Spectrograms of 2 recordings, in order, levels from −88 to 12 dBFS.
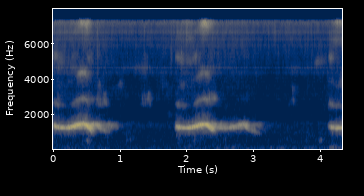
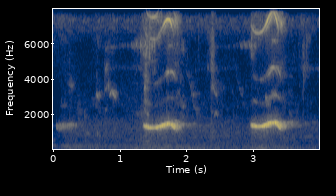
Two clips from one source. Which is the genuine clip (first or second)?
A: second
